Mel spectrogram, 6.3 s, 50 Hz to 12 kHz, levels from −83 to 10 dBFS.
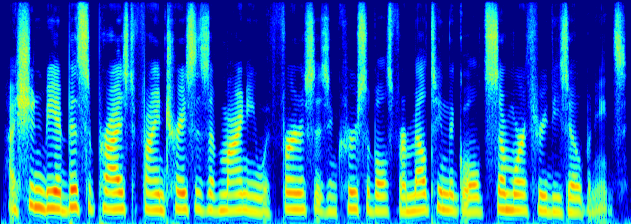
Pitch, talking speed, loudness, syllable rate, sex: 195 Hz, 220 wpm, -18 LUFS, 6.2 syllables/s, female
